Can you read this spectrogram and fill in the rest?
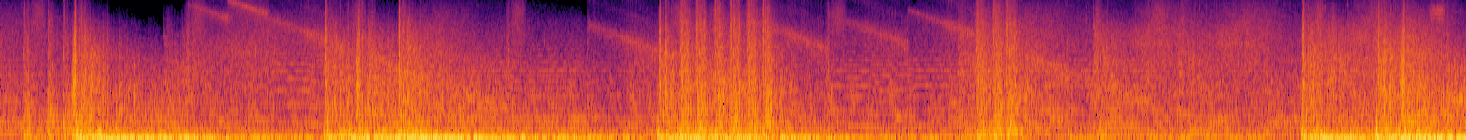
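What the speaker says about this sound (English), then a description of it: "That's like a lot of rockets now." Rocket explosions pound base walls in the survival game Rust, a run of heavy booming blasts every couple of seconds, loud and close, with a low rumble between impacts and no talk.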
